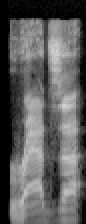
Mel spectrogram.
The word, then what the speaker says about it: Radxa: calling it Radxa because I don't know how else you would say that.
